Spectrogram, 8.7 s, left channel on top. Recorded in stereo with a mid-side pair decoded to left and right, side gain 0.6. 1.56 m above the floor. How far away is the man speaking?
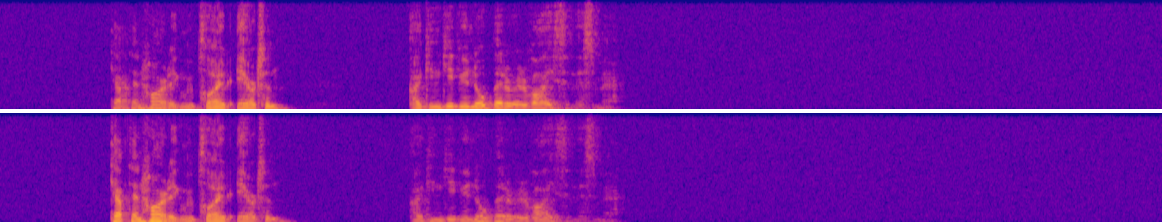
About 0.9 m.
